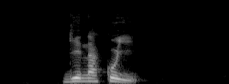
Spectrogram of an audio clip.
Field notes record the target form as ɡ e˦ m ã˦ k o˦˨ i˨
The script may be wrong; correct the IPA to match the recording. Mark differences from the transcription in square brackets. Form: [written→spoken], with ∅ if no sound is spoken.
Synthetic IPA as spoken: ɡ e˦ [m→n] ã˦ k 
